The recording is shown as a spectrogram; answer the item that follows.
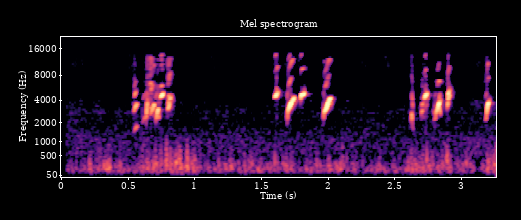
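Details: European goldfinch from Annaba, Aïn Barbar, Algeria, described as a pure natural singer: a few short bursts of high, sharp twittering notes with gaps between phrases, over a low background rumble.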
